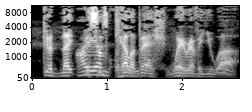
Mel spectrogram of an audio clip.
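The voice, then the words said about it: Imitates another person's voice. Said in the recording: “my Jimmy Durante impression”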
